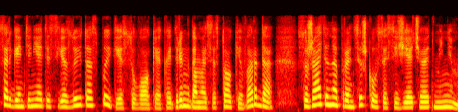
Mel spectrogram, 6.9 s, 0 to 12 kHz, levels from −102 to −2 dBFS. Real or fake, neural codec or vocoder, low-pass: real; none; 7.2 kHz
